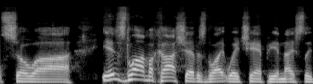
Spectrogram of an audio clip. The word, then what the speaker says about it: Makhachev: as kenflo right but ultimately we're trying to hit makashe haven't hit that second syllable so uh Islam akashav is the lightweight champion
